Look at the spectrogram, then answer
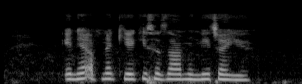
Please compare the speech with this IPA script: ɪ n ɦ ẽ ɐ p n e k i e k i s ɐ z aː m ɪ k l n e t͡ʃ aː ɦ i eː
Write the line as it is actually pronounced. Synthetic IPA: ɪ n ɦ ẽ ɐ p n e k i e k i s ɐ z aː m ɪ l n i t͡ʃ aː ɦ i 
